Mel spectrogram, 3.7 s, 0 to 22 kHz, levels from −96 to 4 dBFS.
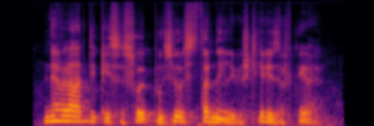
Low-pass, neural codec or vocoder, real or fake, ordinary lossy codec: none; codec, 44.1 kHz, 2.6 kbps, SNAC; fake; none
